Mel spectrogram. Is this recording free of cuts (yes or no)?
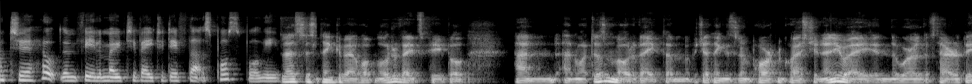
no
